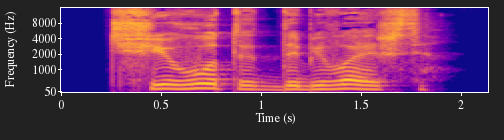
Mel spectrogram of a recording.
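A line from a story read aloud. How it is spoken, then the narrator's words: Through gritted teeth. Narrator (Russian): Процедил сквозь зубы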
